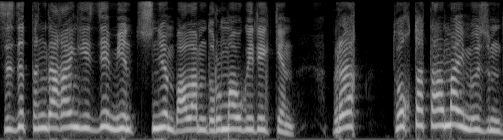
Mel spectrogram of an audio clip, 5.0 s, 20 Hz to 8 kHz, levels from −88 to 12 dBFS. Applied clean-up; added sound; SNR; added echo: none; none; none; none.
